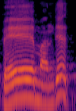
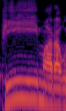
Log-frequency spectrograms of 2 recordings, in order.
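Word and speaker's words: βῆμα: 사도 바울이 서서 복음을 증거하던 그 강단을 비마라고 하는데, 원래는 베마인데 비마라고 읽더라고요.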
